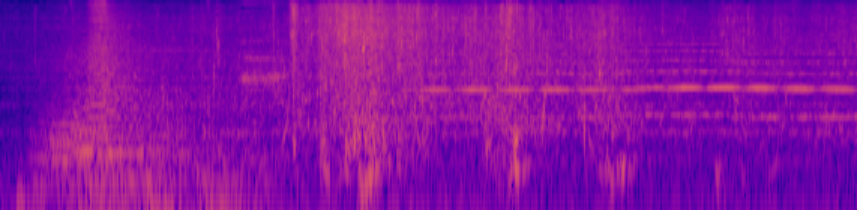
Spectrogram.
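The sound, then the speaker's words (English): Water splashes near a man standing in water beside a wall. Sloshing, watery noise comes with a few short splash bursts over a soft sustained tone, at a moderate, uneven level. “Something splashes into the water close to Gary, who glances over his shoulder.”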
